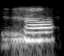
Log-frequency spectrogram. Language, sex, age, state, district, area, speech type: Odia, female, 18-30, Odisha, Sundergarh, urban, conversation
